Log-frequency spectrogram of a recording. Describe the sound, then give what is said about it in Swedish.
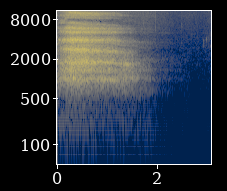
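A single slow, deep breath out during a breathing exercise, a soft airy whoosh that swells quickly and then gradually fades away over about two seconds, followed by silence. “Andas ut.”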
